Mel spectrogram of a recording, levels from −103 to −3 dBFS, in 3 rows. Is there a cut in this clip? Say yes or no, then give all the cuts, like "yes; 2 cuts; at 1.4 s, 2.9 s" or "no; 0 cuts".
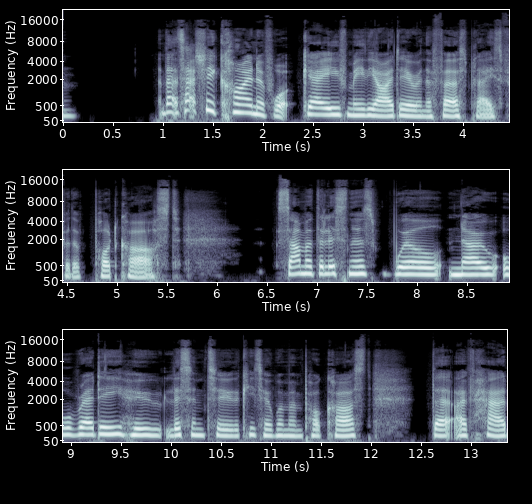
no; 0 cuts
